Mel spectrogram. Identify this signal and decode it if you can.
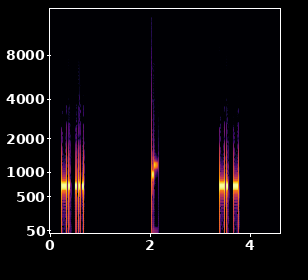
Morse code, heard as a keyed tone, about 36 wpm, 700 Hz. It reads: NS NT
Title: Canadian Provinces and Territories 35wpm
